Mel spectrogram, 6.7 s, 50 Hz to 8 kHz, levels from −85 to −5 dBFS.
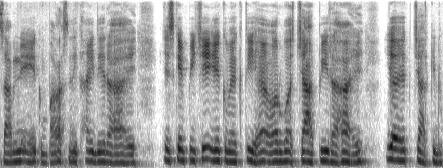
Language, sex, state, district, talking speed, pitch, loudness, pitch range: Hindi, male, West Bengal, Jhargram, 205 wpm, 170 Hz, -19 LUFS, 165-185 Hz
